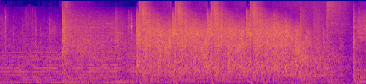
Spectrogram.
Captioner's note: gunfire; high intensity music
